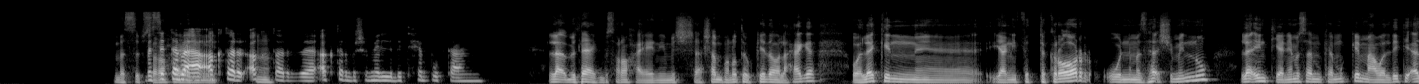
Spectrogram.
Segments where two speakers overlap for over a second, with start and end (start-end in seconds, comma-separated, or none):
1.4-2.8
